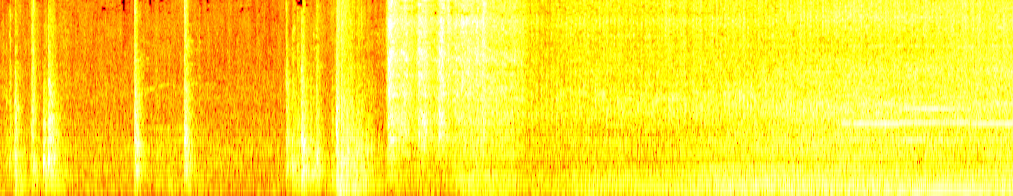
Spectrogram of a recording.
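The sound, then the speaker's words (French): A few sharp clunks and knocks as a heart attack patient is put into the ambulance, then the ambulance engine cranks and catches, settling into a steady rumbling idle that carries on to the end. No one speaks. “Ok, on le met dans le camion tout de suite.”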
